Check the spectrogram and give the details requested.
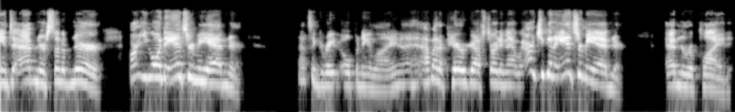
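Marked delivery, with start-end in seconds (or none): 1.6-3.1 higher, louder and fast, calling across the hills. Acted. David calls out to the army. 6.6-7.8 much higher and louder, a challenge shouted across; calling out. Acted. David calls out again.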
